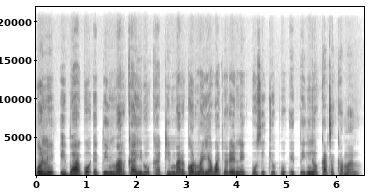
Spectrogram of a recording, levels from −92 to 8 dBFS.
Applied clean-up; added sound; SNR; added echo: neural mask model DeepFilterNet 3.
